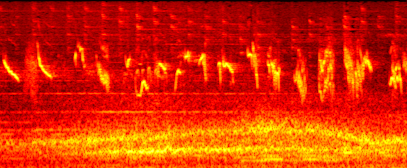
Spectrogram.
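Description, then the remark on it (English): A steady stream of snow bunting calls, quick twittering chirps and short whistled notes repeating closely, fairly loud, over a constant low rushing background. “The snow bunting, today's Talkin' Birds, featured feathered friend.”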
